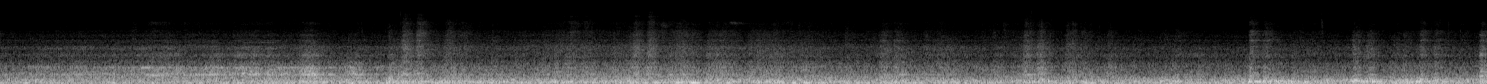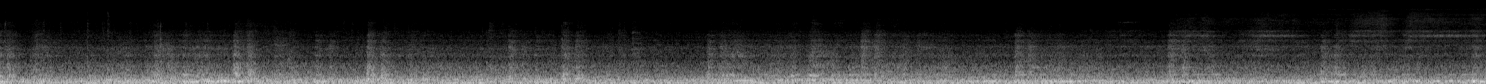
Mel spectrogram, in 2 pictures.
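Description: Ride noise inside a JR East Shōnan–Shinjuku Line commuter train's Green Car as the train runs between stations: a steady low rumble of wheels on rail, with scattered clicks as the wheels pass over rail joints.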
